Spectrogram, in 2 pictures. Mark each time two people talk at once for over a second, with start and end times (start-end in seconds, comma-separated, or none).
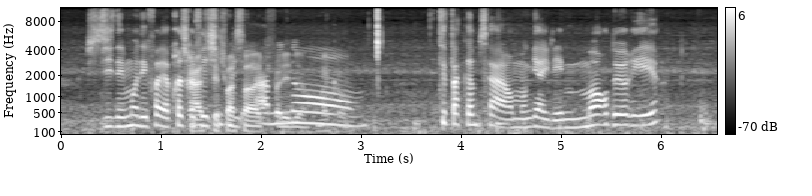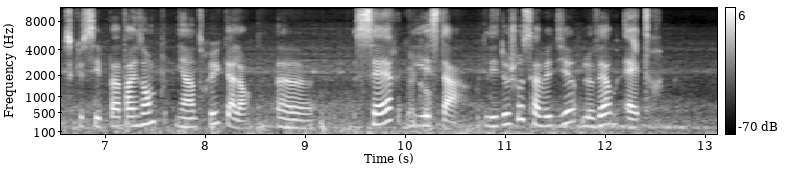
1.3-2.9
